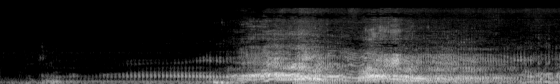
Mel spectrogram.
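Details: Snarling lion from a pride on safari in Kenya, close up: a low growl swelling into a loud, harsh, rasping snarl that peaks midway, briefly eases, then surges again before fading.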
